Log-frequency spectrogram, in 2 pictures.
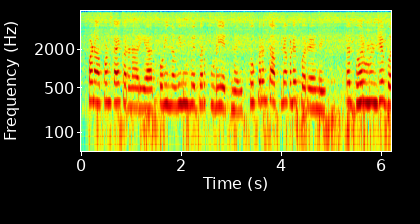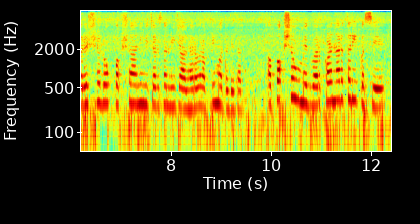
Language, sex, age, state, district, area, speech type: Marathi, female, 45-60, Maharashtra, Amravati, urban, read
